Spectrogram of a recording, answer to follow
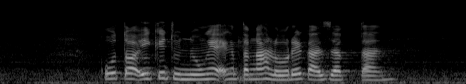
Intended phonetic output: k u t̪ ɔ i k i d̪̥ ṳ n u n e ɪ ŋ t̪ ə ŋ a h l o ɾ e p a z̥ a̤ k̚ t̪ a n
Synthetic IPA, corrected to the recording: k u t̪ ɔ i k i d̪̥ ṳ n u ŋ e ɪ ŋ t̪ ə ŋ a h l o ɾ e k a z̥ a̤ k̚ t̪ a n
